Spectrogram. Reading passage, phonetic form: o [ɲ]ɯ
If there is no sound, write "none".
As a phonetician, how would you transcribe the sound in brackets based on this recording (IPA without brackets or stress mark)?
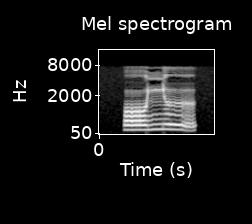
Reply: ɲ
